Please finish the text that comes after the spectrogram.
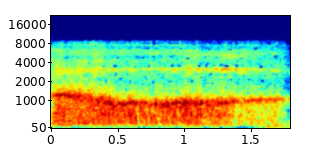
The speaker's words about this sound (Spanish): No, pues lo está pasando bien. Dentro su propio ronquido lo está disfrutando. Me ha encantado este ronquido porque tiene varias fases. Va por fases. Pero luego como que, como que saborea su propio ronquido.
